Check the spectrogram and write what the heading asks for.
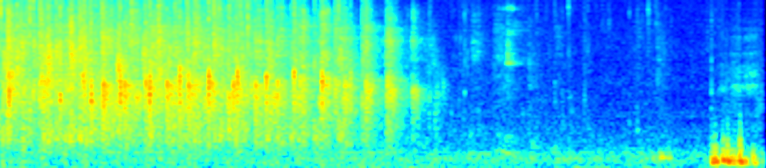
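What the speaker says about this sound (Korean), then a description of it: "유 연구원님을 뜨거운 박수로 맞이해 주시기 바랍니다." An audience at a Korean media forum applauds loudly for about four seconds as a speaker is welcomed, then the clapping thins out and fades to quiet murmurs, followed by a brief thump.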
